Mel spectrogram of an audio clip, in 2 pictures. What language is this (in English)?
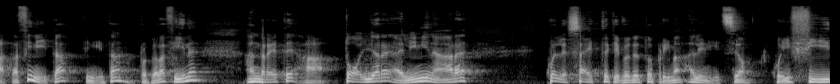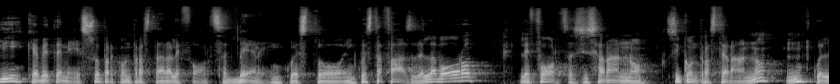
Italian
